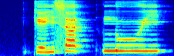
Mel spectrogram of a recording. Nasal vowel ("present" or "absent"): absent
